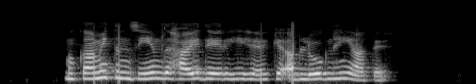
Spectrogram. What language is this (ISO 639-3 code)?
urd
